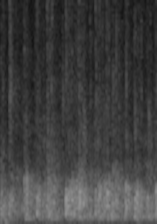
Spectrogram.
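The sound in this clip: Conference audience applause welcoming a speaker: a brief, even patter of clapping at a moderate, fairly soft level.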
